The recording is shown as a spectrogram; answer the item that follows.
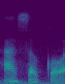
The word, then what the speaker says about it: あそこ: kata tunjuk tempat ada kukus Soko dan juga asoko ya Nah ini bacanya adalah Koko Soko dan juga asal code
